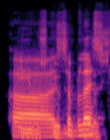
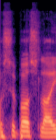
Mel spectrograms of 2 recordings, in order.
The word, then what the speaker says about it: Szoboszlai: It was Gravenberch, McAllister, and Soboleski, is it? I can't pronounce his name. Oh, Szoboszlai.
